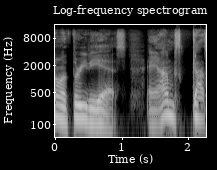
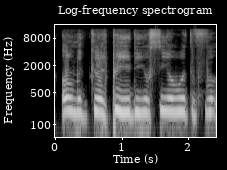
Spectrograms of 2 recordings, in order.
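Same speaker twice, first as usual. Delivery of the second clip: higher, louder mocking fan; mock outraged fans; 8 semitones higher, 3 dB louder than usual. Vlogger parodying fans outraged over paid DLC. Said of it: "you guys are now like".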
